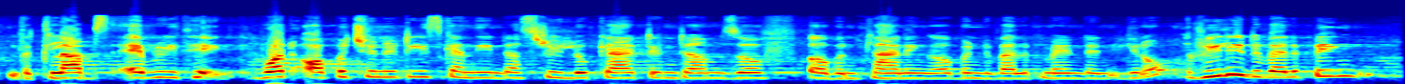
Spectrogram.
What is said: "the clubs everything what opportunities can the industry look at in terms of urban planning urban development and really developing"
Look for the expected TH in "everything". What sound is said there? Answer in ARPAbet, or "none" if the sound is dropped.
T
